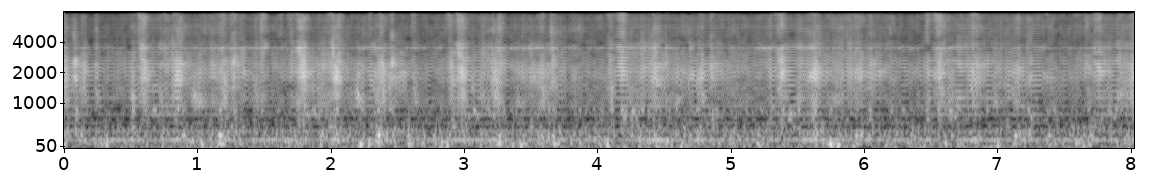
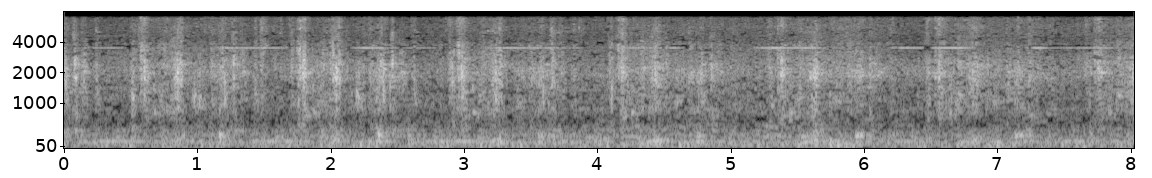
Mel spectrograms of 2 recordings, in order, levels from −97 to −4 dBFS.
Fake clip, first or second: first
